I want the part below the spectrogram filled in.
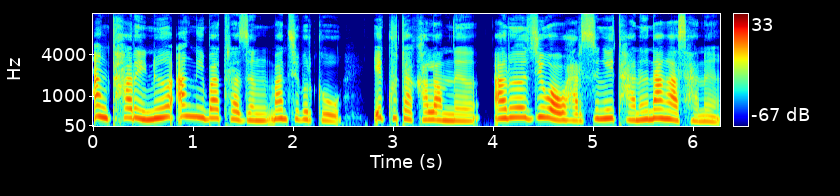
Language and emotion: Bodo, fearful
